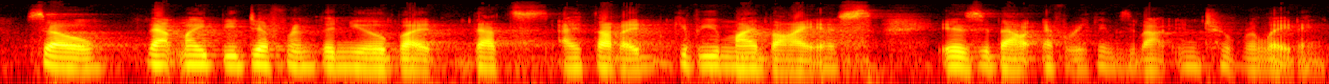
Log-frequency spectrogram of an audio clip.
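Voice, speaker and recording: Her voice is very deep and low for a woman, and her intonation is fairly even. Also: fairly quick pace. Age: 60s. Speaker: guest preacher. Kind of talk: sermon. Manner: halting, many fillers and restarts.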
